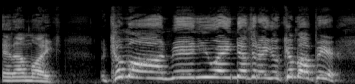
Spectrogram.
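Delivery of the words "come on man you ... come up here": high taunting yell. Retold or imitated. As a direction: goad him to come up. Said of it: "I just start going off".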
